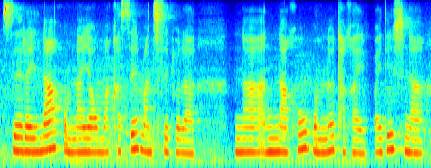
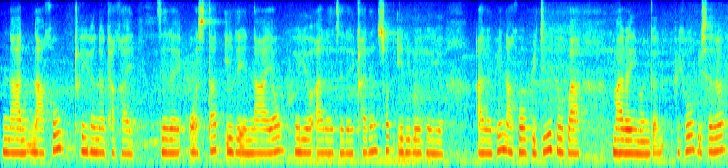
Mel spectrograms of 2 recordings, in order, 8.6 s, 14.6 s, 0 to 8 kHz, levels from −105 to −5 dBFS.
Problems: constant background noise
